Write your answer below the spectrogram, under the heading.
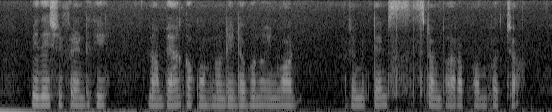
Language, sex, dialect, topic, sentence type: Telugu, female, Southern, banking, question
